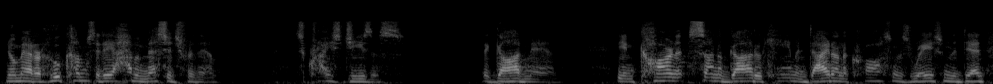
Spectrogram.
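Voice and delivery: very soft, low and earnest; hushed resolve. Acted. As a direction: speak softly, as if resolving it to yourself. Voices teacher's resolve said to oneself.

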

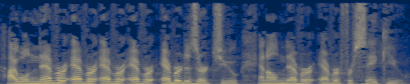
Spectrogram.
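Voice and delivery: each ever pressed a little harder, stacked up; emphatic promise. Retold or imitated. Preacher quoting God's emphatic promise, stressed never and ever. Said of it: "he himself emphatically said".

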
